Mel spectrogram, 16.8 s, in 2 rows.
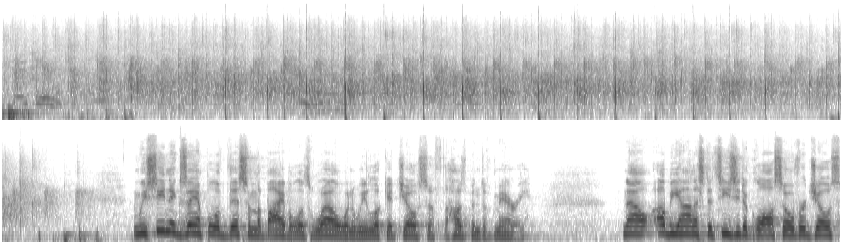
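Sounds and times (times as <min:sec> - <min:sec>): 
audience applause: 0:00.0 - 0:09.4
speech: 0:09.7 - 0:13.8, 0:14.6 - 0:16.7.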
